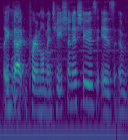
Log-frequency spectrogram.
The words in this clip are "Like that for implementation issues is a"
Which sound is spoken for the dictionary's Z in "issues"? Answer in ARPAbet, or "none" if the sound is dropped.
Z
